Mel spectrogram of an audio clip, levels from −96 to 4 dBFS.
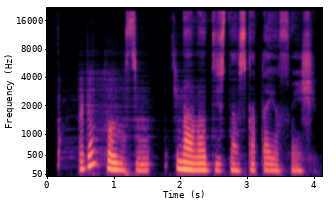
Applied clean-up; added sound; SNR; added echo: neural mask model DeepFilterNet 3.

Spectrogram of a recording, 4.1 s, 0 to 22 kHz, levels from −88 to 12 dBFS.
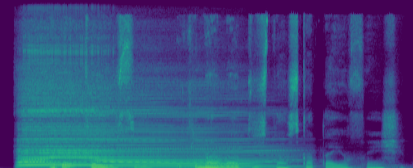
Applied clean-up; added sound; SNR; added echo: none; Harmonica; -2 dB; none.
